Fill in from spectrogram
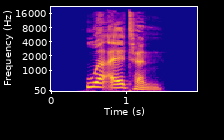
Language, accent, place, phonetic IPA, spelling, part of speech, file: German, Germany, Berlin, [ˈuːɐ̯ʔaltn̩], uralten, adjective, De-uralten.ogg
- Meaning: inflection of uralt: 1. strong genitive masculine/neuter singular 2. weak/mixed genitive/dative all-gender singular 3. strong/weak/mixed accusative masculine singular 4. strong dative plural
